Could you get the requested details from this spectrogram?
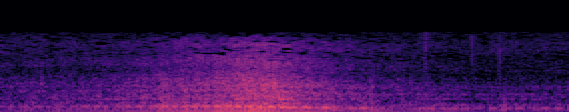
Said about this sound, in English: The timing was perfect. As the car stopped, the first post office van was already approaching.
